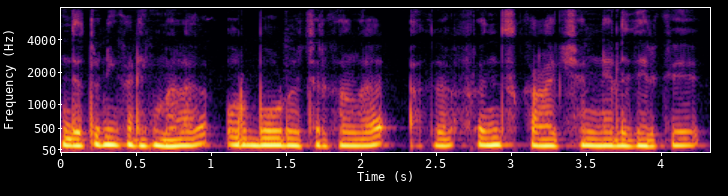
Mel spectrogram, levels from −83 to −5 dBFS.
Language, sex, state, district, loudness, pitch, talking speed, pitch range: Tamil, male, Tamil Nadu, Nilgiris, -14 LUFS, 145 Hz, 150 wpm, 140-155 Hz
